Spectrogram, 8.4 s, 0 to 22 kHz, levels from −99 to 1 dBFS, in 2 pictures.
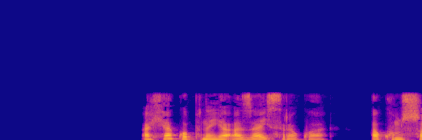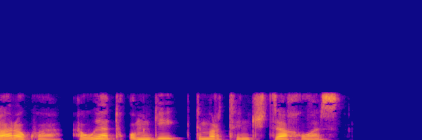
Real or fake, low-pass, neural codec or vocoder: real; 7.2 kHz; none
